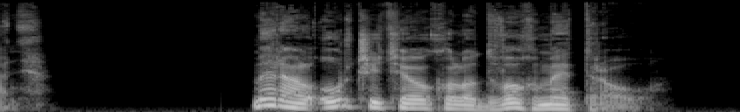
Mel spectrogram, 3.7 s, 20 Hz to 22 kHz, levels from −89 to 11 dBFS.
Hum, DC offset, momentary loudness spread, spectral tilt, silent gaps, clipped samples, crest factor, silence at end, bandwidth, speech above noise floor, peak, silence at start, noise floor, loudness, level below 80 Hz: none; under 0.1%; 16 LU; -6.5 dB/octave; none; under 0.1%; 18 dB; 0.5 s; over 20 kHz; 55 dB; -2 dBFS; 0 s; -72 dBFS; -19 LUFS; -48 dBFS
